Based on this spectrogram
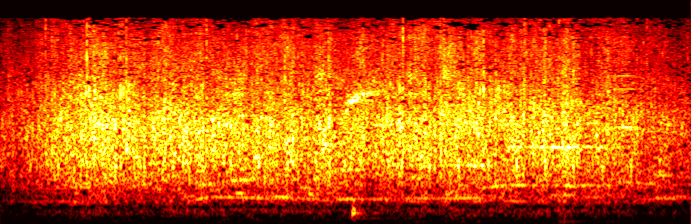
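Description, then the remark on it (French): Sustained applause from a large crowd in the European Parliament, reacting to the Czech head of state speaking about the Lisbon Treaty, dense and steady throughout, with a faint whistle or two rising briefly above the clapping and murmuring voices. “Applaudi donc et sifflé par d'autres à propos du traité de Lisbonne qu'une des chambres du Parlement tchèque avait ratifié la veille, le chef de l'État n'a pas mâché ses mots non plus.”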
